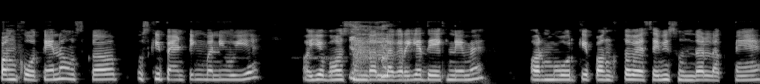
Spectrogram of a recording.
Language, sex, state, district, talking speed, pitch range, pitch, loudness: Hindi, female, Uttar Pradesh, Muzaffarnagar, 230 wpm, 210-235 Hz, 220 Hz, -17 LUFS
